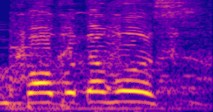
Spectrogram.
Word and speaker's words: hippopotamus: This animal name has five syllables. Hippopotamus. Using American English pronunciation, we're putting the stresses on the first and third syllables.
